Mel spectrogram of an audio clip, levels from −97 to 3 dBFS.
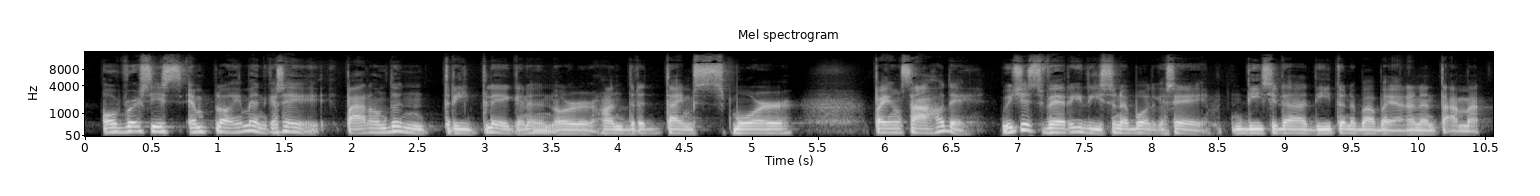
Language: Filipino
